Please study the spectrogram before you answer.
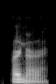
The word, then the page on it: earner: American English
